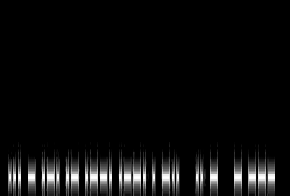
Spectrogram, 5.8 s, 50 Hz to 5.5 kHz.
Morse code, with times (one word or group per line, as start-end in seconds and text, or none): 0.2-3.6 STRAPPED
3.9-4.3 IT
4.7-5.5 TO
